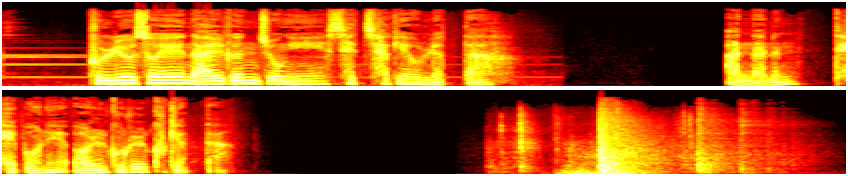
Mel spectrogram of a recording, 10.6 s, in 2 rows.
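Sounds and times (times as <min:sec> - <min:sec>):
speech: 0:00.6 - 0:03.2, 0:04.6 - 0:06.8
old door bursting open: 0:08.4 - 0:10.2.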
